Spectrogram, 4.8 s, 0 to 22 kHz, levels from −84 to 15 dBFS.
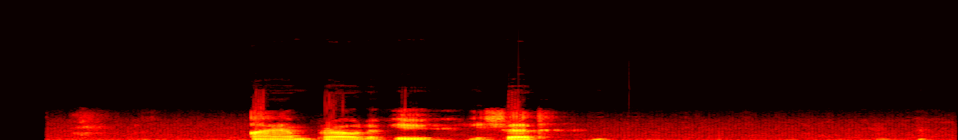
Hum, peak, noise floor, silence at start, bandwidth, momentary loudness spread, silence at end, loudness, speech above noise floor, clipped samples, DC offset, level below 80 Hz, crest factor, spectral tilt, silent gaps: none; 0 dBFS; -47 dBFS; 0.4 s; 7.8 kHz; 24 LU; 0.15 s; -16 LUFS; 32 dB; under 0.1%; under 0.1%; -42 dBFS; 20 dB; -8 dB/octave; none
